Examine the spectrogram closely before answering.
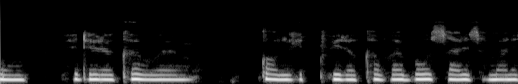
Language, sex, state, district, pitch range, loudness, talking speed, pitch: Hindi, female, Bihar, Araria, 220-230 Hz, -14 LUFS, 80 wpm, 225 Hz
